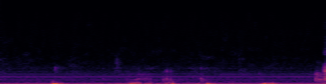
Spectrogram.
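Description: Steady low electrical hum with a few dull knocks, the loudest about half a second in.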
